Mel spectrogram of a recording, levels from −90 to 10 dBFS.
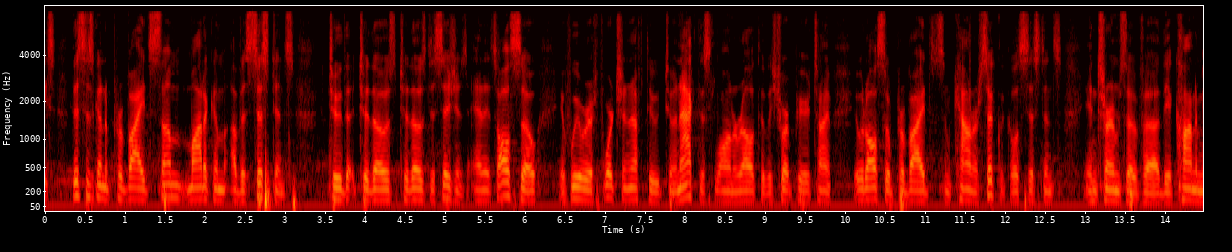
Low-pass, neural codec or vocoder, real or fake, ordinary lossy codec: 7.2 kHz; none; real; MP3, 48 kbps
